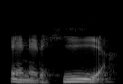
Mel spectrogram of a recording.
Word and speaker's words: energía: G sounds like H in English. So you don't pronounce energía, you pronounce energía, energía. So energy, energía.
